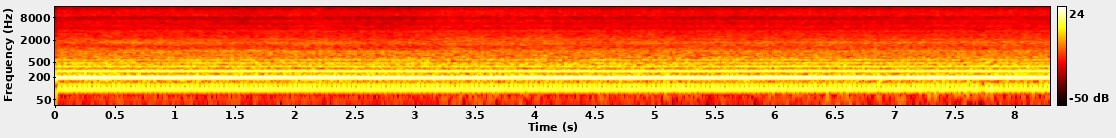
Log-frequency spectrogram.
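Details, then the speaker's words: Toro self-propelled mower, Briggs & Stratton 6.75 (believed), auto choke, wouldn't restart when hot; after basic tune-up and fresh gas, steady even drone at constant governed speed as it heats up, no misses or surging; normal running. "give it a yank first pull it's cranking up first pull see what it does as the engine heats up"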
